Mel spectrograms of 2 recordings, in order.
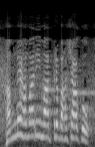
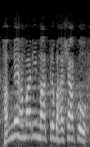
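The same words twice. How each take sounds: The two takes are said the same way.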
